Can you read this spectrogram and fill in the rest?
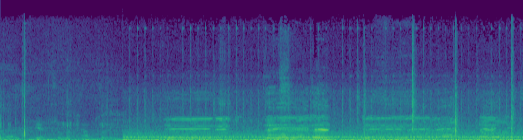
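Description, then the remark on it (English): A group of voices sings together in loud, uneven bursts on a moving bus heading back from a day out at a game in Albury, over the steady rumble and drone of the bus engine, with a constant low hum filling the background. “As you can tell, we're having a bit of a sing-along on the bus on the way back.”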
